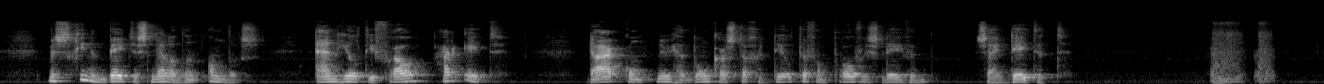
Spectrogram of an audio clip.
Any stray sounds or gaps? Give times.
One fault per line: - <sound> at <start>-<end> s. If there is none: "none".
- throat clearing at 12.1-12.8 s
